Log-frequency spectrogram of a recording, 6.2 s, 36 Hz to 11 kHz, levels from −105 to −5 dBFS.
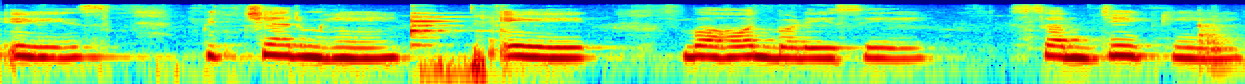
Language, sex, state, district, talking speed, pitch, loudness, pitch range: Hindi, female, Bihar, Kaimur, 85 wpm, 230 Hz, -14 LUFS, 215-240 Hz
